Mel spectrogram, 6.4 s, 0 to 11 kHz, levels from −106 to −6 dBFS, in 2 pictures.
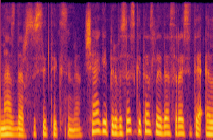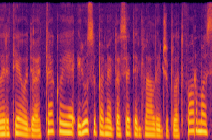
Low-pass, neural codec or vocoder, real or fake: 9.9 kHz; none; real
